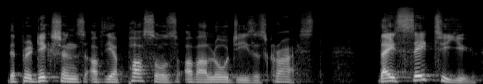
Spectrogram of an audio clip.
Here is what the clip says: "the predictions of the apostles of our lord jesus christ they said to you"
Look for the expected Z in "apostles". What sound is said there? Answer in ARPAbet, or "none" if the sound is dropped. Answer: Z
